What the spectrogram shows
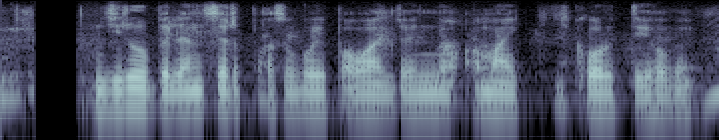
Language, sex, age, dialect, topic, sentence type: Bengali, male, 18-24, Jharkhandi, banking, question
